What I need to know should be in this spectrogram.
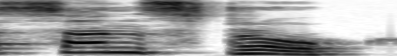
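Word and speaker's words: sunstroke: उच्चारण क हो गया और ई का उच्चारण हम नहीं करते हैं लास्ट में ये हो गया हमारा सन स्ट्रोक क्या हो गया सन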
